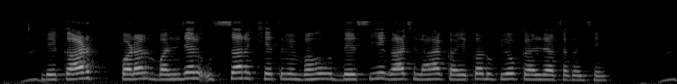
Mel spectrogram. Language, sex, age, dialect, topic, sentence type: Magahi, female, 18-24, Western, agriculture, statement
